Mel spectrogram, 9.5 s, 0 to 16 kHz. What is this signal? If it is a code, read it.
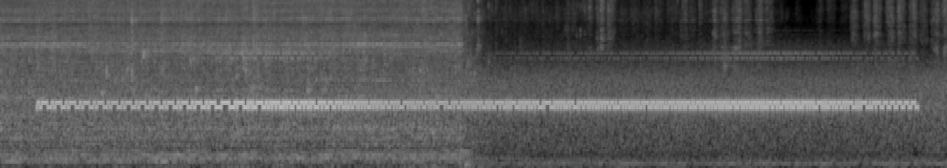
NAVTEX (SITOR-B), 100 baud, 170 Hz shift, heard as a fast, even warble, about 1500 Hz centre, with radio static, fading and the noise of a restroom. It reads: ZCZC ZL39 FORECAST: WIND E 3 TO 4.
